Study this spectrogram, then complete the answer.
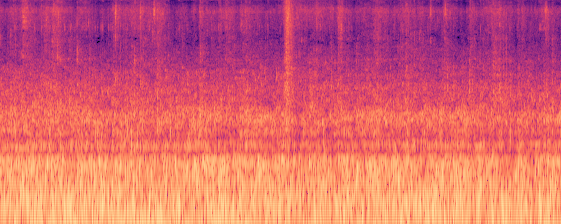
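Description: Heavy rain lashes against an aircraft window.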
